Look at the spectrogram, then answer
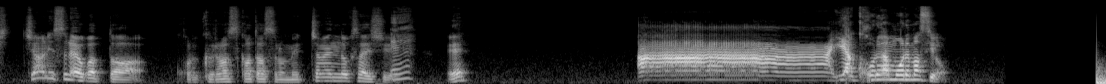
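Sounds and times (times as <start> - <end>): man crying out: 3.8 - 4.2.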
